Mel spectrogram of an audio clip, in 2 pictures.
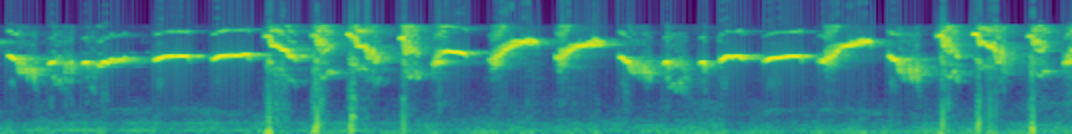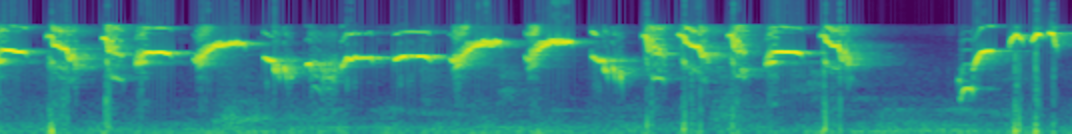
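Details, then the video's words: Oriental magpie-robin in loud, full 'gacor' song, used as a master recording to train other birds: dense rapid phrases of high whistles and sharp chattering notes, with long loud bursts and only brief pauses throughout. "SUARA BURUNG KACER GACOR FULL MATERI ‼️MASTERAN KACER GACOR"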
